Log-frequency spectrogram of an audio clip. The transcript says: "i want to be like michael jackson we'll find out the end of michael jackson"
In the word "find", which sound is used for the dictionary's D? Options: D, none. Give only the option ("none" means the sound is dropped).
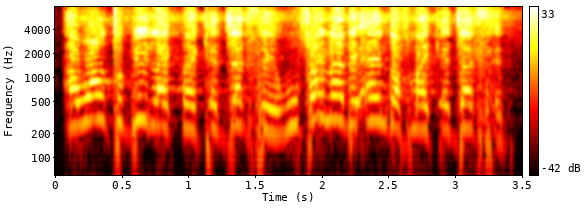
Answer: none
